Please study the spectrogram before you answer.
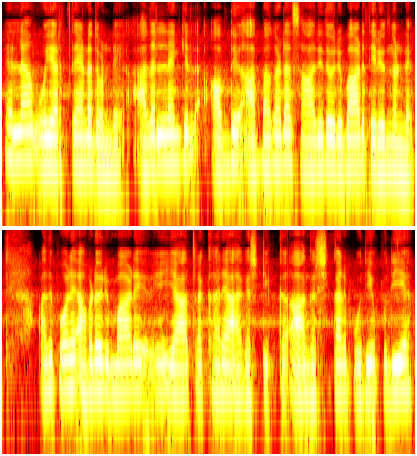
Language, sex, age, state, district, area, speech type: Malayalam, male, 18-30, Kerala, Kozhikode, rural, spontaneous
